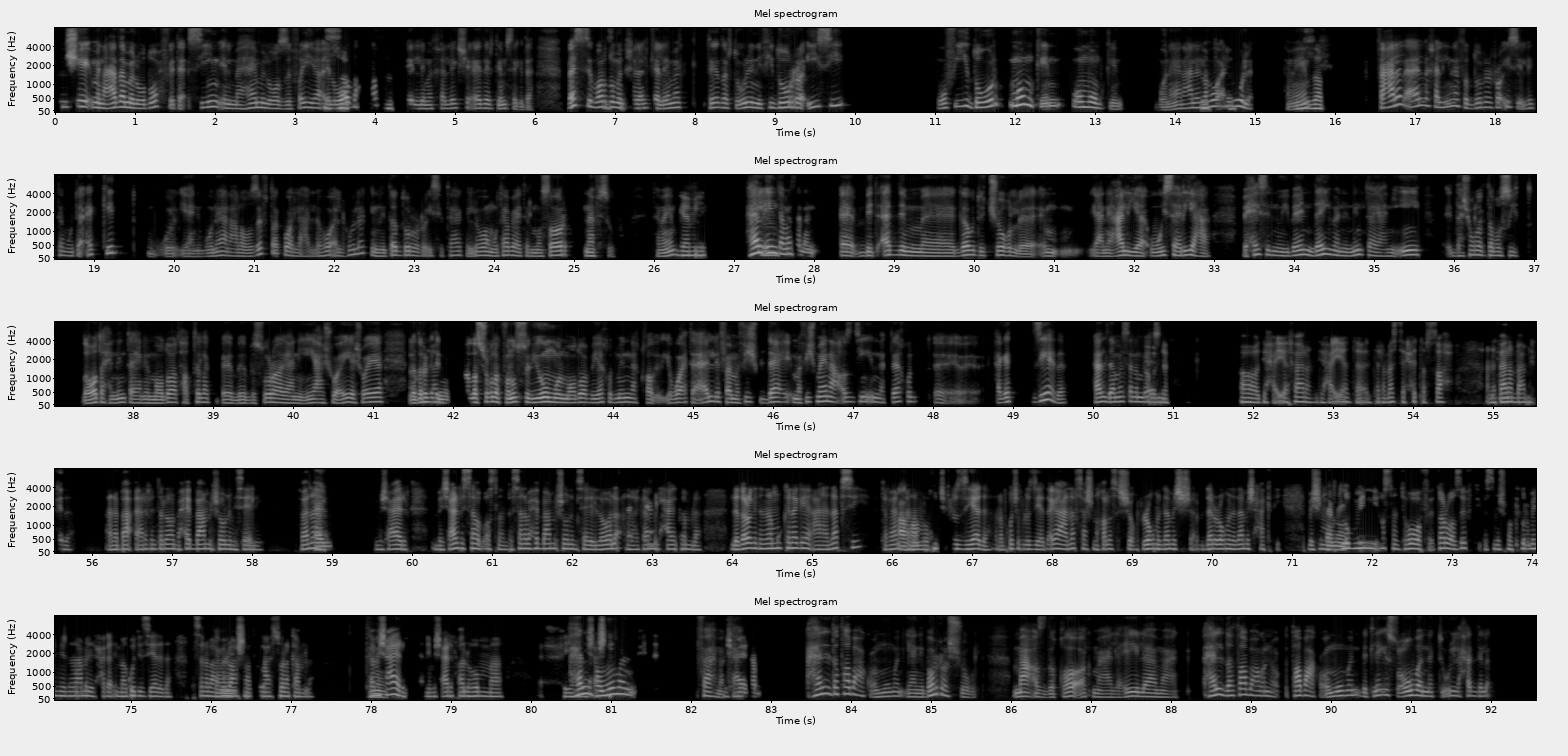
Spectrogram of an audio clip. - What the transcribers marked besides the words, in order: unintelligible speech; tapping; unintelligible speech
- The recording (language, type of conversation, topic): Arabic, advice, إزاي أقدر أقول لا لزمايلي من غير ما أحس بالذنب؟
